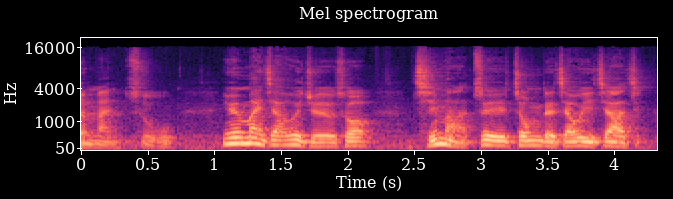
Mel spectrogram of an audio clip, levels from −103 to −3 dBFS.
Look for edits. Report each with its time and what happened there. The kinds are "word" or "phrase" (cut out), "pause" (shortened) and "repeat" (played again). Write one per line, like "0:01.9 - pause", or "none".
none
